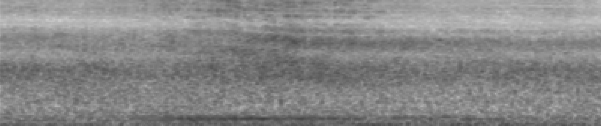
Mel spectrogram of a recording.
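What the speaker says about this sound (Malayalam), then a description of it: "ഒരു ബോട്ട് പോകുന്നുണ്ട് ആൾക്കാരെ കൊണ്ട് പോകുന്നതാണ്" A low, steady engine drone of a passenger boat moving on the water in Dubai, constant and fairly loud throughout with no voices.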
